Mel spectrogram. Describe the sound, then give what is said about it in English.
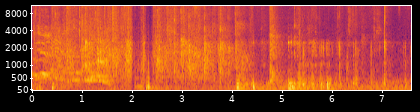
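A crowd at the Scarathon film screening bursts into applause and cheering for the film King Kong Escapes, a dense wash of clapping with whoops rising over it, loud before gradually thinning out into scattered claps. “Let's hear it for King Kong Escapes.”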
